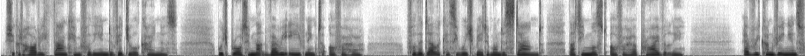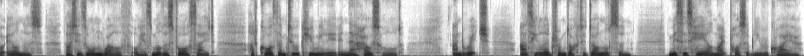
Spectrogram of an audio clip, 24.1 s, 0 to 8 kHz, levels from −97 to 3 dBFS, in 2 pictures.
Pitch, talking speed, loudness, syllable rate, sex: 200 Hz, 155 wpm, -17 LUFS, 5.5 syllables/s, female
